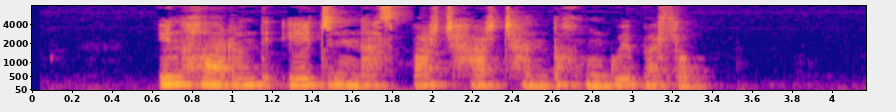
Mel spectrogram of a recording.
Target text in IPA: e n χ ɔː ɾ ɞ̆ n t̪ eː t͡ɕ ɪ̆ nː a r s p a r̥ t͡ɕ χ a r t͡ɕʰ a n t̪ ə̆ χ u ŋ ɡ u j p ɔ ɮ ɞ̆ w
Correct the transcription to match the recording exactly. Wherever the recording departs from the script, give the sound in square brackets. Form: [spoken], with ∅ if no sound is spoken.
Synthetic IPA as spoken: e n χ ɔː ɾ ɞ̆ n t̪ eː t͡ɕ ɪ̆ nː a [∅] s p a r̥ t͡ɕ χ a r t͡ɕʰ a n t̪ ə̆ χ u ŋ ɡ u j p ɔ ɮ ɞ̆ w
